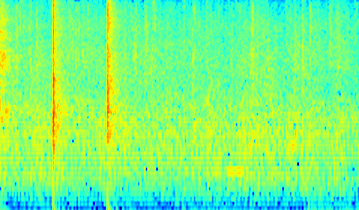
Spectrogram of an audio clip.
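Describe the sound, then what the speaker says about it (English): A short burst of canned applause played as a sound effect on a workshop livestream: two sharp claps, then a soft, steady patter of clapping that fades out, with no talking. "let's hit the applause there"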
